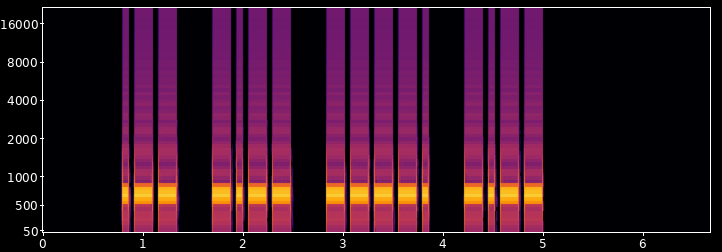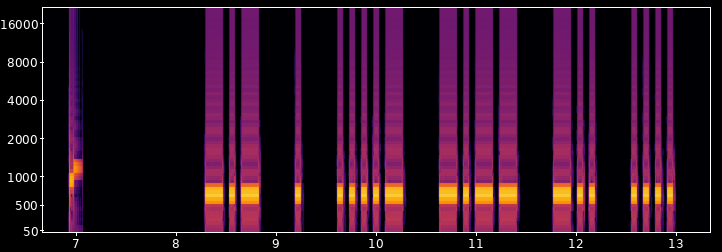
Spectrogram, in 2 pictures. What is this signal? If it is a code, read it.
Morse code, heard as a keyed tone, about 20 wpm, spaced as for 14 wpm, 700 Hz. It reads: WY9Y KE4YDH
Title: 213 Lesson 34g - Number 8 - Call Signs 20wpm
